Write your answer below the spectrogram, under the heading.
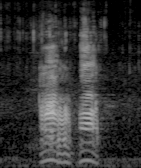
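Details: Affectionate pair of swans in the wild, two soft nasal honks about half a second apart over a quiet background hum.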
